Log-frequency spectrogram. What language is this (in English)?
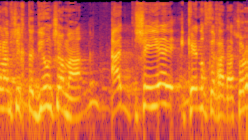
Hebrew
